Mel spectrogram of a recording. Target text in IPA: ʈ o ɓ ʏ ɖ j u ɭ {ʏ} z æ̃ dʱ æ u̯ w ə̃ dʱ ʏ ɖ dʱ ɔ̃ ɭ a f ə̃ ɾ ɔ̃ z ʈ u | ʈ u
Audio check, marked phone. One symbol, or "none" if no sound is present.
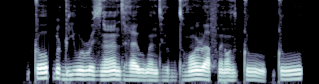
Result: ʏ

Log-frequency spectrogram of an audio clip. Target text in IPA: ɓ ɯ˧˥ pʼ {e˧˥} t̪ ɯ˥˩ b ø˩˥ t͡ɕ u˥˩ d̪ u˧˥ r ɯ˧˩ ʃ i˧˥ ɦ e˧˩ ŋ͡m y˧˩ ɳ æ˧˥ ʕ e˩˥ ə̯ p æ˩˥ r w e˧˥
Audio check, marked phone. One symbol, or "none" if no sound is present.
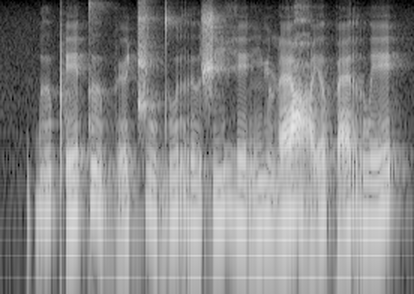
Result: e˧˥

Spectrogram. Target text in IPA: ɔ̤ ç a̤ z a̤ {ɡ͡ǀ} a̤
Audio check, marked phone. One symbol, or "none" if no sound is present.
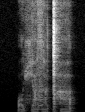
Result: ǀʰ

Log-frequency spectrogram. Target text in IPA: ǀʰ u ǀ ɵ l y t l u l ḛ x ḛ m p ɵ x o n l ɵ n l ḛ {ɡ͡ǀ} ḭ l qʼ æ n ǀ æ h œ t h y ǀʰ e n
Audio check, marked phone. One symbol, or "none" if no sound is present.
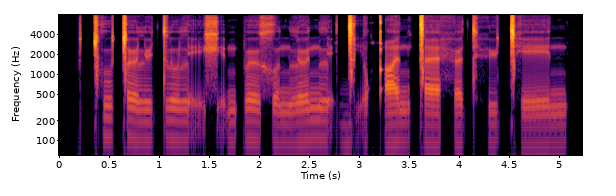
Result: ɡ͡ǀ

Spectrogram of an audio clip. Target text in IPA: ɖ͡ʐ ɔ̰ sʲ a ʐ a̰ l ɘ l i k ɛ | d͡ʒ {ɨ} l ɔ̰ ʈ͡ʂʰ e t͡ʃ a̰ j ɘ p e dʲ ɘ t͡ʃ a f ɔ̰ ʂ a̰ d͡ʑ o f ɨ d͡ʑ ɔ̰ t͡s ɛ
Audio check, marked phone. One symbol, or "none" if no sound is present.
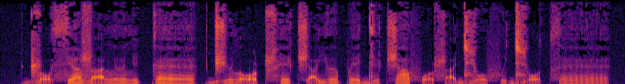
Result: ɨ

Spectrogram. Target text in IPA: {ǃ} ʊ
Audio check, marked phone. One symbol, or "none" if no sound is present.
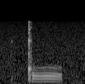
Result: ǃ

